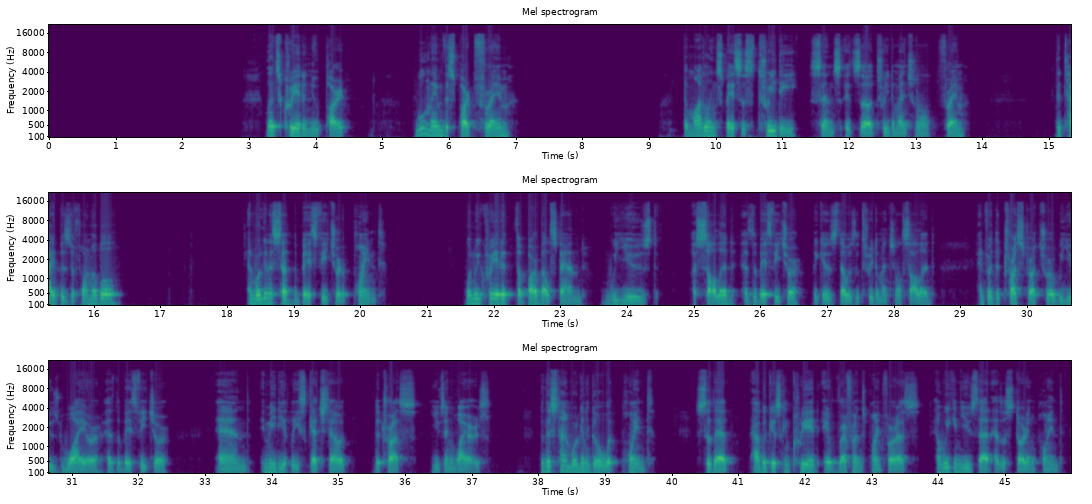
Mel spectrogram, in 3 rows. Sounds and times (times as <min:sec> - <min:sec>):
Speech: 0:03.2 - 0:04.5, 0:05.5 - 0:07.1, 0:09.5 - 0:13.8, 0:15.1 - 0:16.5, 0:18.3 - 0:20.4, 0:21.6 - 0:32.5, 0:33.2 - 0:37.4, 0:38.0 - 0:39.8, 0:40.4 - 0:45.9.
